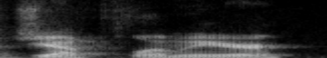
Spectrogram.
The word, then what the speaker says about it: Jeff Lemire: this is jeff lemire i heard it in an interview pronounced by jeff lemire as jeff lemire uh jeff lemire and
